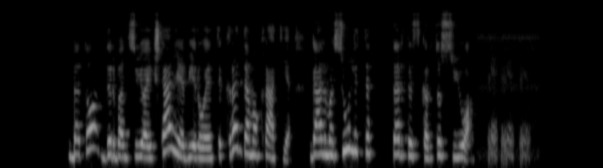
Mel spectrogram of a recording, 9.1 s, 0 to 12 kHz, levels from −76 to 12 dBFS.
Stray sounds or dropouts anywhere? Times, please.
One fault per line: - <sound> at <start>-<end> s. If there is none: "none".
- laugh at 7.3-8.0 s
